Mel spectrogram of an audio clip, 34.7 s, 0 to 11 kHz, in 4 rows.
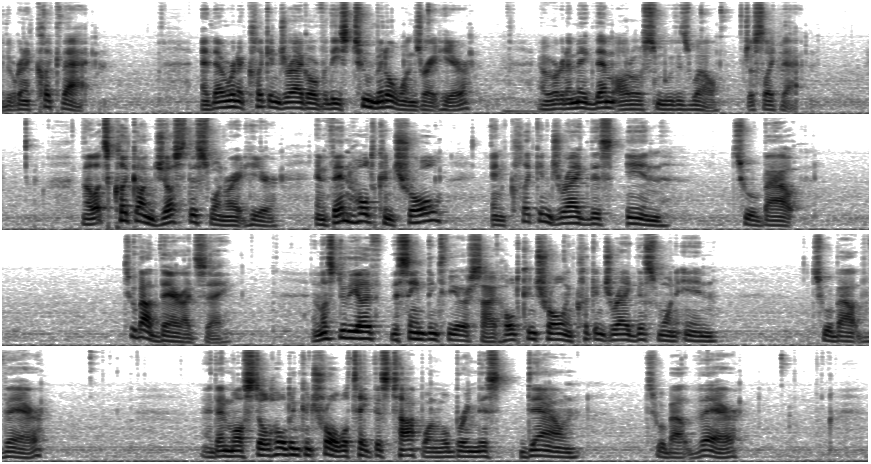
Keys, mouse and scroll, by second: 0.5 click, 2.7-4.7 drag, 7.2 click, 10.5 click, 13.7-19.0 ctrl+drag, 23.1-27.3 ctrl+drag, 29.7-34.1 ctrl+drag.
